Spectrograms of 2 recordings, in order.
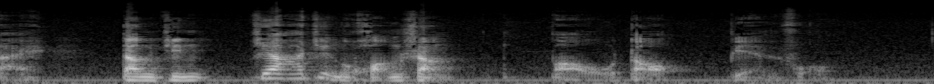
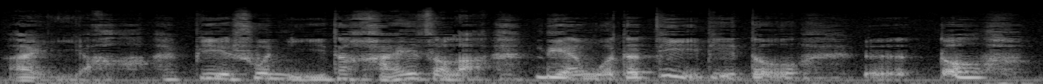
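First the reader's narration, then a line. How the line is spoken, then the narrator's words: Choked up, breaking off. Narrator (Chinese): 他哽咽着说不下去了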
